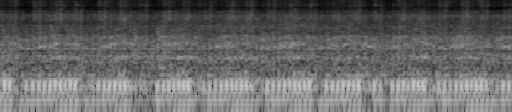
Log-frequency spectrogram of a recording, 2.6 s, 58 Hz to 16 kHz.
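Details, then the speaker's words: 1999 Yamaha R1, carbureted, cold, on a stand: idle throbs in a bouncy rhythm about three times a second but keeps running; it previously died after three seconds, and the fault was traced to a failed neutral switch. "still running it's cold so it's kind of bouncy it is a carbureted bike and we're still running"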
